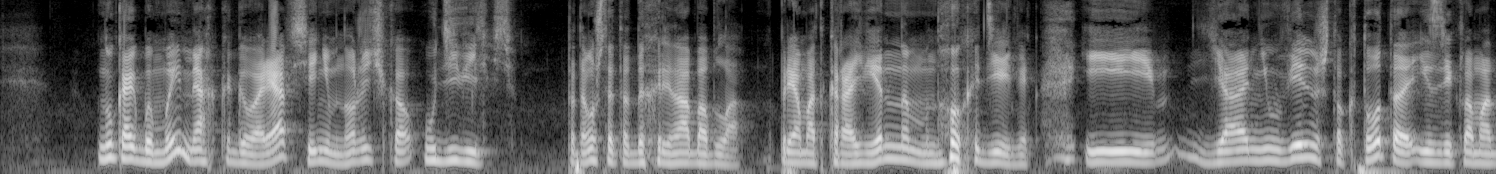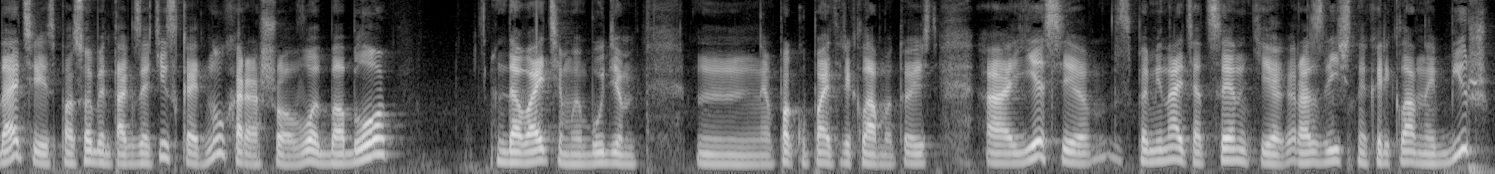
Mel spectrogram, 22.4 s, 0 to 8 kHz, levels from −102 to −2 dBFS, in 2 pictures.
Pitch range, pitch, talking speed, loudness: 125-155 Hz, 135 Hz, 130 wpm, -22 LUFS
